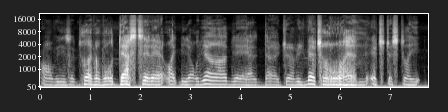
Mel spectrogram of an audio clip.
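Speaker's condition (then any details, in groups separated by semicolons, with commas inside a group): Non-progressive muscular dystrophy; rare non-progressive form, from birth; ventilator for breathing over 35 years; relies on ventilator to talk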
